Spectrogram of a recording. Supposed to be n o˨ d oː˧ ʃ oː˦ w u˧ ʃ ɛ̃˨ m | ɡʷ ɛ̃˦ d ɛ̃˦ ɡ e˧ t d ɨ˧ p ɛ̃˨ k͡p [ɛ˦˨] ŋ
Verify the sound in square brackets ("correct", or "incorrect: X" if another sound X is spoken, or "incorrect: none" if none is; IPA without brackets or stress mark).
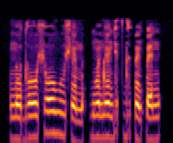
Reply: incorrect: ɛ˦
